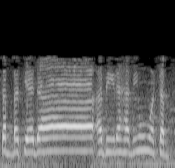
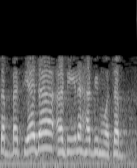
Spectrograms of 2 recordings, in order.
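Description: First: The vowel before 'abi' is held long. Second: The vowel before 'abi' is held short. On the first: "ثم المد" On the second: "فيه للقراء قصر وتوسط وطول"

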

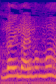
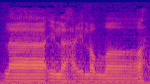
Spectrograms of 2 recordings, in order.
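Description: First: It is said hurriedly and tensely. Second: It is said slowly and calmly. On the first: It adds to the dying person's confusion. The speaker calls it wrong. "Jangan Anda tambah bingung tegang" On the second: It soothes the dying person. The speaker calls it right. "pelan-pelan saja, tenang"

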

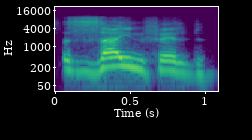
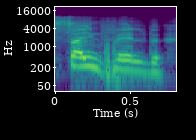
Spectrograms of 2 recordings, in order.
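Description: First: The name begins with a Z sound. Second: The name begins with an S sound. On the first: "il y en a qui le prononcent comme si c'était un Z" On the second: "tu le prononces avec le S parce que ça s'écrit avec un S"

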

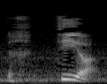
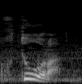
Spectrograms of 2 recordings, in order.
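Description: First: The vowel after the t is a long i. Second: The vowel after the t is a long u. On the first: "بالكسر اختيرة، تكسر همزة الوصل وتكسر التاء" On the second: "هذه بالضم"

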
